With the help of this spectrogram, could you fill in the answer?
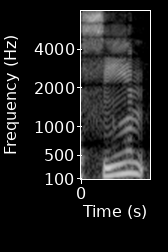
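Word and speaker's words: سين: The seen is the S or the C sound in English, if the C is pronounced as an S, not as a K.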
